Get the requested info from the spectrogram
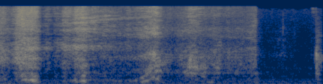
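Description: Vixpyzz sliding pizza peel being worked across a floured countertop and under a pizza: faint, soft scrapes in a few short strokes.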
